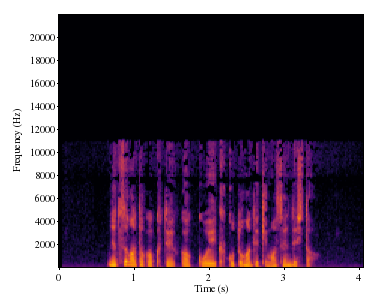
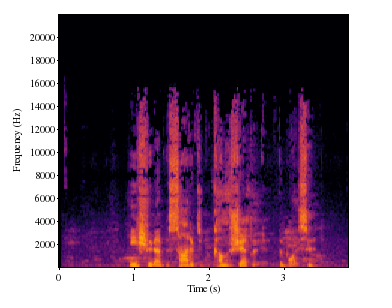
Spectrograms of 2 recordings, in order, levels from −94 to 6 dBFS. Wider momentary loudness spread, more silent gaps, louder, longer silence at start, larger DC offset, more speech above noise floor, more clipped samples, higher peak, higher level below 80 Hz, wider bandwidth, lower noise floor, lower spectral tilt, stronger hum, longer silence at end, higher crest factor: second, 7 LU vs 15 LU; neither; second, -22 LUFS vs -17 LUFS; second, 0.65 s vs 0.9 s; neither; first, 47 dB vs 35 dB; neither; second, -4 dBFS vs 0 dBFS; about the same, -56 dBFS vs -56 dBFS; second, 11.5 kHz vs 16 kHz; first, -69 dBFS vs -54 dBFS; first, -5.5 dB/octave vs -3 dB/octave; neither; first, 0.7 s vs 0.4 s; about the same, 18 dB vs 20 dB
